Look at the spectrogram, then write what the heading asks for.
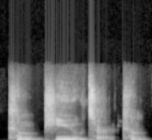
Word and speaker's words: computer: All of these words, guys, they're pronounced with a schwa in that first syllable, all right? Not com, not con. Most people just say, you know, collect, connect, communicate, confine, computer. No, computer, computer, okay?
